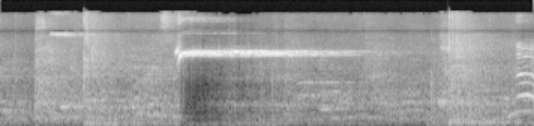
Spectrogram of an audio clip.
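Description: A referee's whistle blown once in a gymnasium: one shrill, steady blast that starts sharply about a second and a half in and lasts about a second and a half.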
